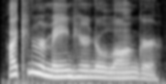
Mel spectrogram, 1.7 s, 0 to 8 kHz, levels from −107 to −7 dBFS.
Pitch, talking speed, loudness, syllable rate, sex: 180 Hz, 215 wpm, -19 LUFS, 6.1 syllables/s, female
